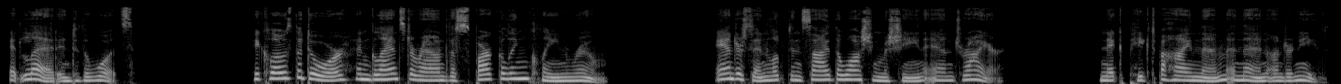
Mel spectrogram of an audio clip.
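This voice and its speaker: A woman's voice: mid-range voice, darkish tone, dry recording. Female audiobook narrator for a thriller, mid-range voice, dry studio sound.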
